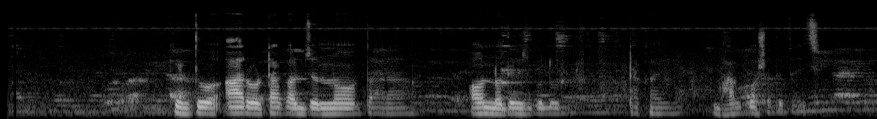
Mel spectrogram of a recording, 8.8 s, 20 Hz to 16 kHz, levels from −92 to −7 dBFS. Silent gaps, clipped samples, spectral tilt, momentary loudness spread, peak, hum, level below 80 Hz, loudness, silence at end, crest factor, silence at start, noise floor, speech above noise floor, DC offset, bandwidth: none; under 0.1%; -6 dB/octave; 23 LU; -20 dBFS; none; under -90 dBFS; -40 LUFS; 0 s; 22 dB; 0.15 s; -65 dBFS; 26 dB; under 0.1%; 11.5 kHz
